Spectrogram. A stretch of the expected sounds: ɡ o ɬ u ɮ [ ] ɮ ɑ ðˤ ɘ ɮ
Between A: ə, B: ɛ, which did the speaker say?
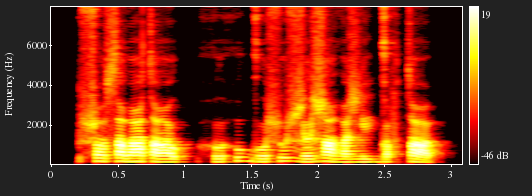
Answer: A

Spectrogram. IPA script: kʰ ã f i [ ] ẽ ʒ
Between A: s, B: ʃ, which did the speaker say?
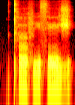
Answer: A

